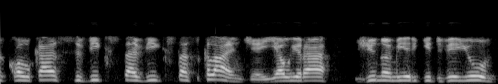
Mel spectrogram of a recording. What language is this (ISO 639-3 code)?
lit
